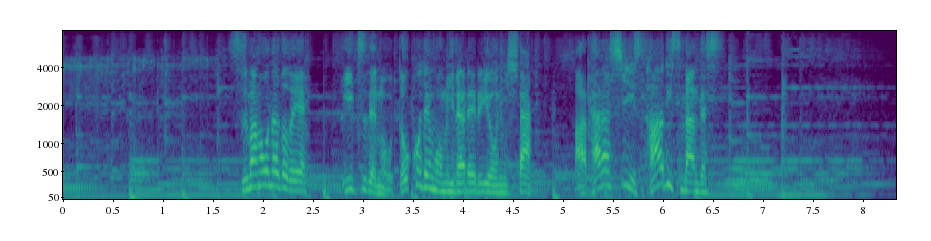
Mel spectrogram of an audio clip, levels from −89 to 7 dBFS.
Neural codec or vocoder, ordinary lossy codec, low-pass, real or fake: codec, 16 kHz, 4 kbps, X-Codec, HuBERT features, trained on general audio; Opus, 16 kbps; 7.2 kHz; fake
